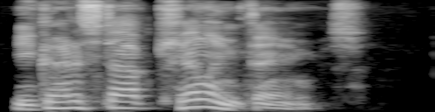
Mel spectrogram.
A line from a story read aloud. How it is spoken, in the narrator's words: cried out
